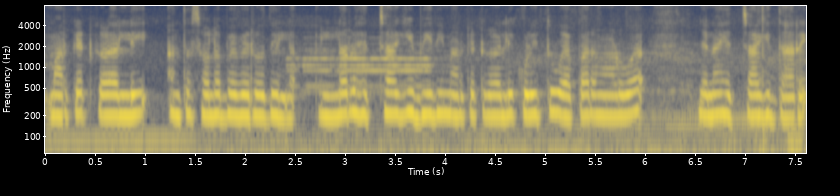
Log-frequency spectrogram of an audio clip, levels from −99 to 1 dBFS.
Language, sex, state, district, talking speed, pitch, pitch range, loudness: Kannada, female, Karnataka, Bijapur, 125 wpm, 205 Hz, 200-210 Hz, -14 LUFS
